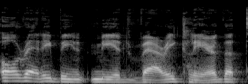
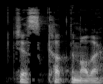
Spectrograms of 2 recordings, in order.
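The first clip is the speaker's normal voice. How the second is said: normal talking voice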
